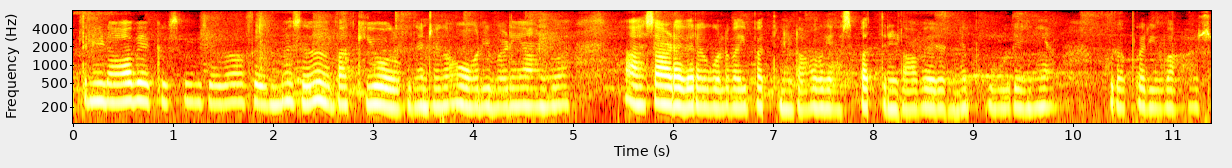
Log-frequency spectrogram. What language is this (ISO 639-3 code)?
doi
